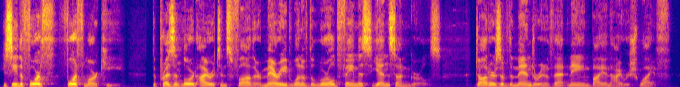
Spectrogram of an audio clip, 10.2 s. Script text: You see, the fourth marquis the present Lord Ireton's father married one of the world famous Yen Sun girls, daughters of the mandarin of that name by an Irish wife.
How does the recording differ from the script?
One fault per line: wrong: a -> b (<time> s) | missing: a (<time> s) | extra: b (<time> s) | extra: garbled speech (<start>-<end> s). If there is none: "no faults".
extra: fourth (0.9 s)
